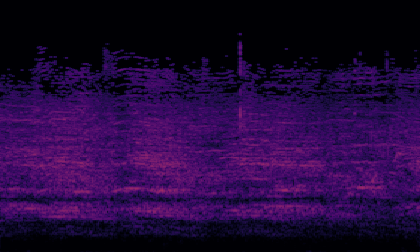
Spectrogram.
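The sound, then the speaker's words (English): A student crowd cheering on the Emporia State men at a basketball game keeps up a steady, dense roar of cheering and shouting, with no clear breaks across the whole stretch. “Nice little student crowd across the way, along with a Haunted Review.”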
